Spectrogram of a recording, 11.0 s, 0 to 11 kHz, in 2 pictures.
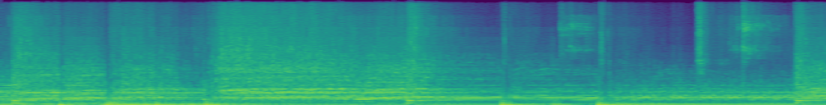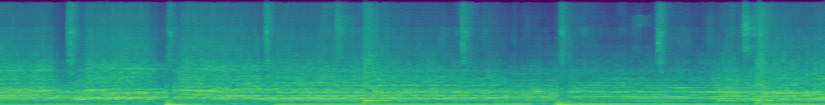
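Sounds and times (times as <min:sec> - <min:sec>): band accompaniment: 0:00.0 - 0:11.0
gospel choir singing: 0:00.0 - 0:11.0.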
